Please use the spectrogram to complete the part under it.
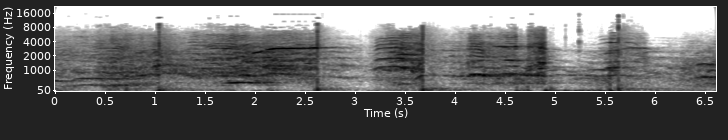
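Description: Sharp thuds of bodies slamming onto a wrestling mat ring out.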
